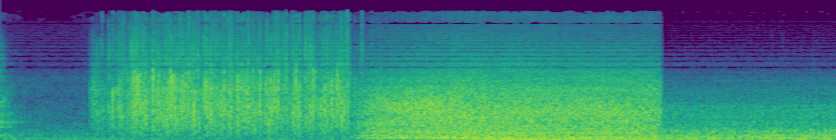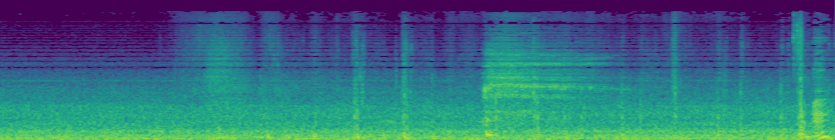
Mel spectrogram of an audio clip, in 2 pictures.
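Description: Audience applauding, growing fuller about three and a half seconds in, then cut off suddenly by the steady low rumble of a moving car heard from inside the cabin.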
